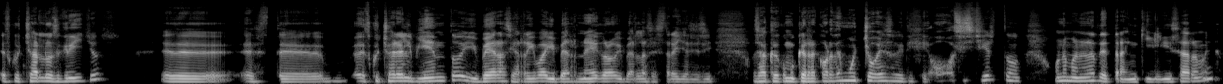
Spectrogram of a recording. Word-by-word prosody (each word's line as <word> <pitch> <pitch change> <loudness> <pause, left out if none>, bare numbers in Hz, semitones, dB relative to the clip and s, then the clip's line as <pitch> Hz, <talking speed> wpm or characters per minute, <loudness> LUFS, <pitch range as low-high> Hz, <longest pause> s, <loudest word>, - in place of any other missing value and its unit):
escuchar 145 +1 +1
los 150 -3 +2
grillos, 160 - -3 0.4
eh, - - -2
de, 130 -1 +2
este, 125 -2 -3 0.3
escuchar 155 +2 0
el 155 -1 +5
viento 165 +8 +2
y 155 -7 0
ver 140 +2 +5
hacia 145 -4 -2
arriba 135 +4 +1
y 130 - +5
ver 130 0 -1
negro 140 +1 +2
y - - -2
ver 120 0 -5
las 130 -1 -4
estrellas 120 0 -6
y 115 - -9
así. 120 +2 -10 0.4
O - - -10
sea, 140 +1 +3
que 145 - +3
como 145 -2 +2
que 150 - +7
recordé 150 +4 +1
mucho 180 -2 +1
eso 165 -2 -3
y 145 - -4
dije: 140 -2 -12
"Oh, - - -8
sí 180 - +1
es - - +1
cierto". 190 -5 -5 0.3
Una 165 +2 0
manera 165 +1 +1
de 150 -4 +2
tranquilizarme 125 - 0
140 Hz, 195 wpm, -24 LUFS, 130-155 Hz, 0.4 s, que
